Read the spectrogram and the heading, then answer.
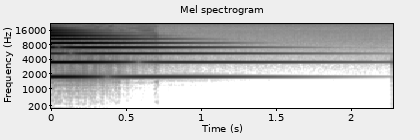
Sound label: Harpsi FM DX100 A6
